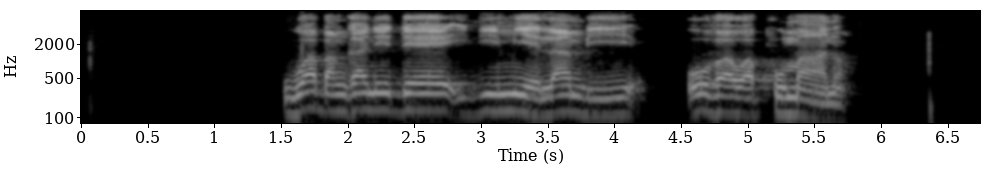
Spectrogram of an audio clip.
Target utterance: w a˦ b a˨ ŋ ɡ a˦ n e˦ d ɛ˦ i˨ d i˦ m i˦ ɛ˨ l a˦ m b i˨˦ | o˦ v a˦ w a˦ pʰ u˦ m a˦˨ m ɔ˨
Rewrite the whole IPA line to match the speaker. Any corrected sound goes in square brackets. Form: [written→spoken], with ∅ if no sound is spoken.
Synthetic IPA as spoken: w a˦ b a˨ ŋ ɡ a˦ n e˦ d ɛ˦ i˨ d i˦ m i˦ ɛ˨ l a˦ m b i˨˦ | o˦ v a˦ w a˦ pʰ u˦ m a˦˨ [m→n] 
